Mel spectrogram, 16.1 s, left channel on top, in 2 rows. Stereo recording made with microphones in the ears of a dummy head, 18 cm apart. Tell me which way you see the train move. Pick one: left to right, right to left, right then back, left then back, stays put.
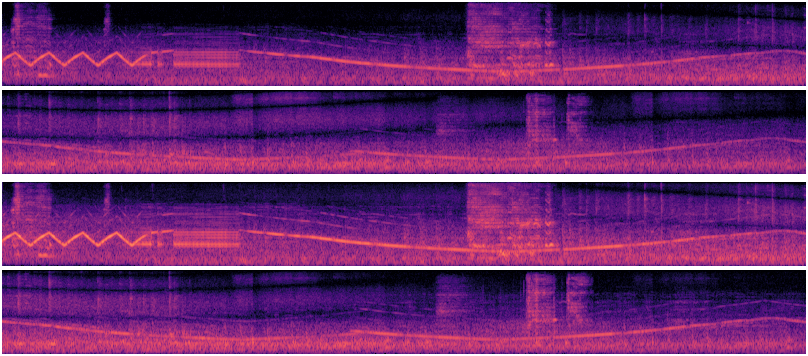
right to left.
